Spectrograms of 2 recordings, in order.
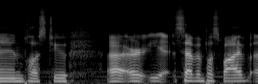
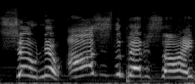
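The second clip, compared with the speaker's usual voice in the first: arguing, quarreling nobleman voice, higher pitch. Voicing an arguing noble as the party walks between them: arguing noble voice. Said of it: "trying to, like, speak over your bodies".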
